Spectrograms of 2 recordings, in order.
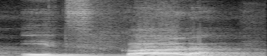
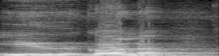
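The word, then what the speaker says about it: إذ قالت: Tadi dia bacanya itzqala, jadi bukan itzqala tapi izqala, bukan ta tapi za.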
